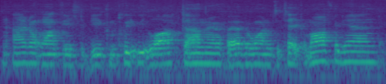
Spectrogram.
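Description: A man with a gravelly, mid-pitched voice talks unhurriedly through a hands-on motorcycle job, stopping for fillers as he works. He is recorded off-camera in a garage that echoes noticeably, with a faint hum of ambience behind him. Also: little pitch movement. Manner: slow, halting, filler-heavy explaining while working. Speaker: motorcycle vlogger. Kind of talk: casual how-to narration.

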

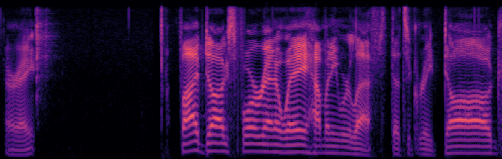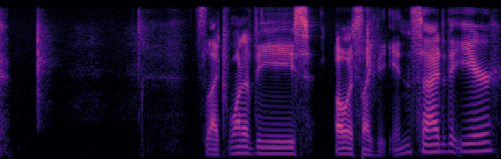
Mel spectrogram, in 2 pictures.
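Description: A man's voice: medium pitch, lively intonation, a little slow, long pauses, fairly bright tone, clean tone, no room sound. A man in his thirties casually commentating a game on a live stream, reading screen text aloud with amused, playful asides. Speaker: streamer, host of a retro game show. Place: small indoor room at home. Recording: slightly dull, dry close-up recording.

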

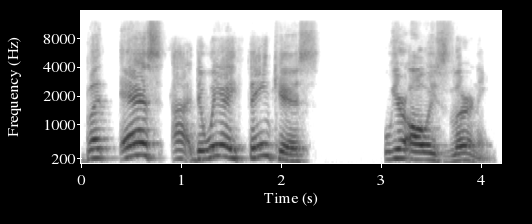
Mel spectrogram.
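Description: A middle-aged Brazilian man with Portuguese as his first language and a fairly high voice, telling lively stories as an interview guest. He is animated and expressive, speaking over a video call from a home office. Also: measured pace. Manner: expressive, gestures a lot, lively storyteller.

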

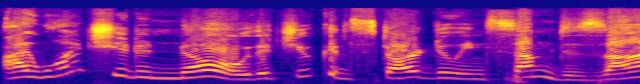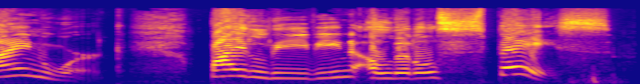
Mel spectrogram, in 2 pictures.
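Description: Excitable woman demonstrating crafts, swooping pitch. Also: takes it slowly, dry recording. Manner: gushing, easily excited, breathy exclamations. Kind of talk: hands-on craft tutorial with excited asides.

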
